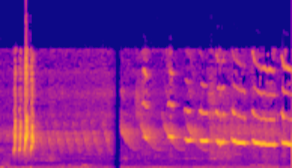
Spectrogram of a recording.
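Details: Sunda pied fantail song used as a lure to make caged birds sing: clear high whistled notes descending in a series, then a long run of repeated ringing slurred whistles, with a low hum underneath.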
